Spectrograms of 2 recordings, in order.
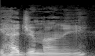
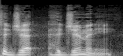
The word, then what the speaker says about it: hegemony: I think that's like hegeimony. He hedgeimony. I think it's hegemony.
